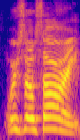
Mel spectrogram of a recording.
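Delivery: high, exaggerated mock apology; high-pitched put-on remorse; mock repentant women. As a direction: imitate women gushing a fake apology. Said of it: "all of a sudden be like".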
